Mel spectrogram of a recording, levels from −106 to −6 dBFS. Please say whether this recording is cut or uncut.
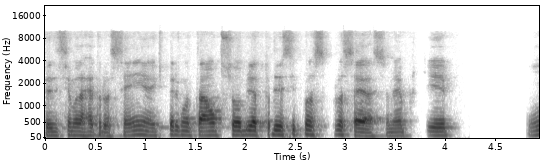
cut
